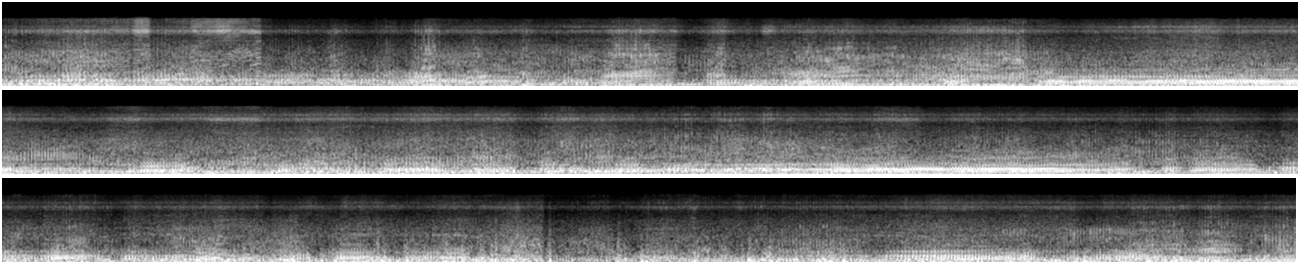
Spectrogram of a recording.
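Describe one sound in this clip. A dirt bike engine revs loudly up close, rising and falling.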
